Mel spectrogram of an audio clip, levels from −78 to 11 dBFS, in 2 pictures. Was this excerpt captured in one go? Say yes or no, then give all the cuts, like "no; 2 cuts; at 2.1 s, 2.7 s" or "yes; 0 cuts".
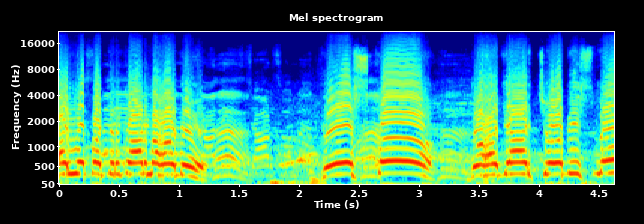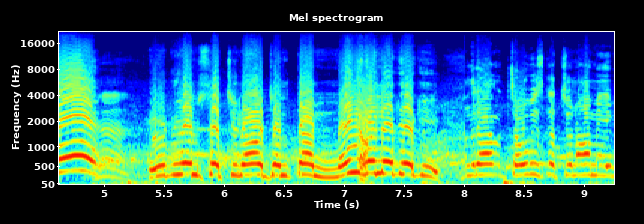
no; 1 cut; at 8.0 s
